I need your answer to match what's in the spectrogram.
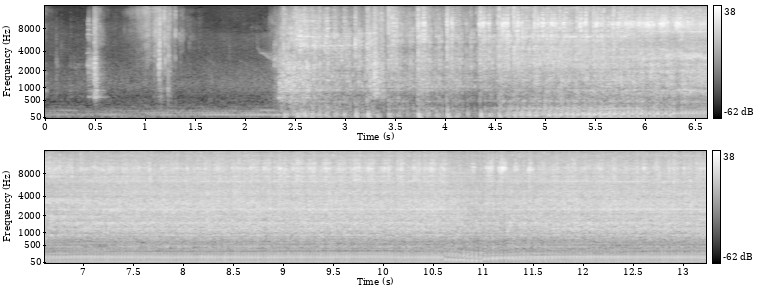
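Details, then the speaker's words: McLane edger after carburettor diaphragm and spring replacement without removing the carb, started on full choke at half throttle. It catches after two pulls, stumbles briefly on choke, then settles into a steady, even run: running properly. "Pretty good. She sounds pretty good. I'm pretty happy with the way that came out."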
